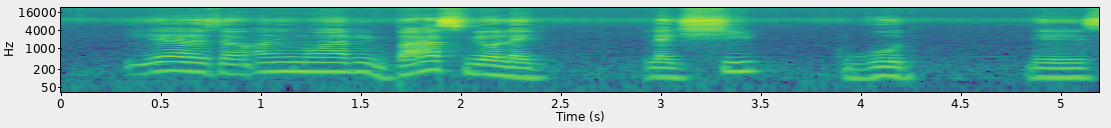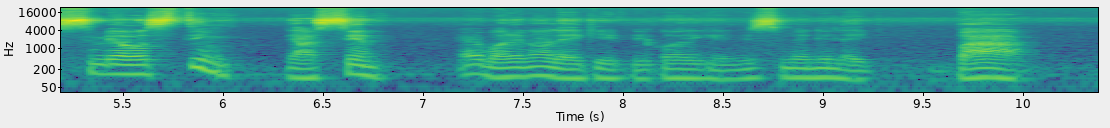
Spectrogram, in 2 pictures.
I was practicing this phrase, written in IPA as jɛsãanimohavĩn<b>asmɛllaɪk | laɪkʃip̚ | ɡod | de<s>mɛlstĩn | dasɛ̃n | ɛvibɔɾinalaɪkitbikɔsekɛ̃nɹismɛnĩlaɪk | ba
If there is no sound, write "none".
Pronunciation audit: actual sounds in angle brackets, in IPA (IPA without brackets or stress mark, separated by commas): b, s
